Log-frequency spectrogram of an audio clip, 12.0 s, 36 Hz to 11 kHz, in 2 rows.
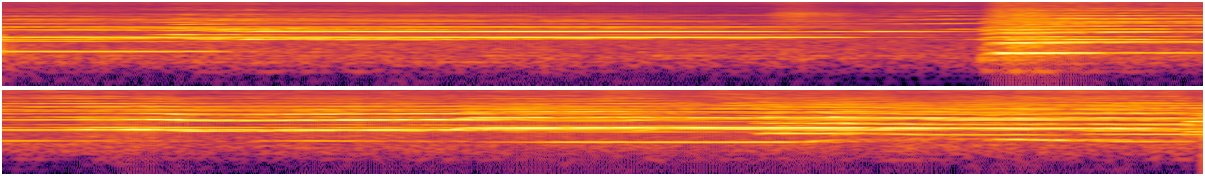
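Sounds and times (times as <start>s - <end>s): flute and clarinet long high notes: 0.0s - 12.0s.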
